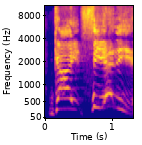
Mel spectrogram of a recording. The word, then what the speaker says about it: Guy Fieri: Ladies and gentlemen, Guy Fieri.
